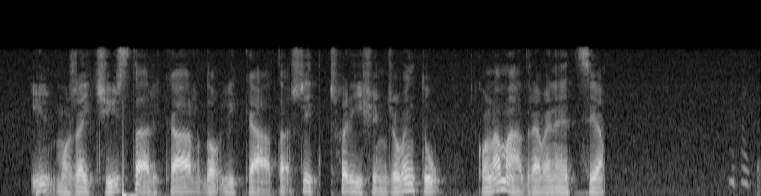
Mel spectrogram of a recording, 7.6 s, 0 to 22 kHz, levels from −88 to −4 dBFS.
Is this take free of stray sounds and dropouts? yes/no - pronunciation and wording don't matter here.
no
